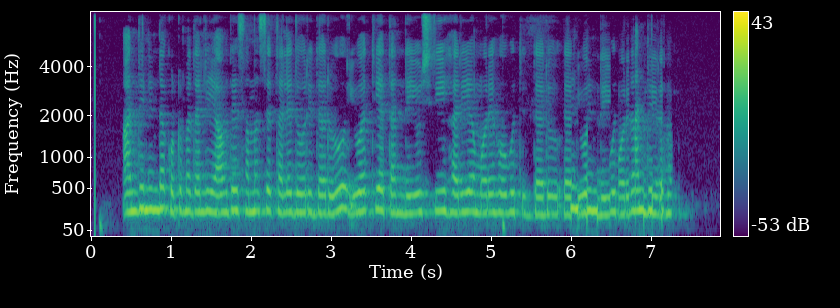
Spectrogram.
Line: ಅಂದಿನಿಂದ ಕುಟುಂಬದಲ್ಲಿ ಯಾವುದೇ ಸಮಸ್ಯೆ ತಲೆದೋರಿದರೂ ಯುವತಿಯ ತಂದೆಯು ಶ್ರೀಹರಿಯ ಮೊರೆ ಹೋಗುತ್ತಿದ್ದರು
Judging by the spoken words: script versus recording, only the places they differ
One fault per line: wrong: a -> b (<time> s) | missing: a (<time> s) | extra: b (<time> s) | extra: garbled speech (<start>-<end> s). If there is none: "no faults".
extra: garbled speech (5.9-7.3 s)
